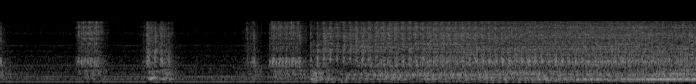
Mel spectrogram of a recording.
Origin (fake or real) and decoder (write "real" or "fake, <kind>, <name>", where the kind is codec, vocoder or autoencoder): real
